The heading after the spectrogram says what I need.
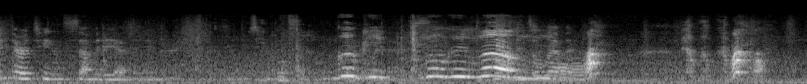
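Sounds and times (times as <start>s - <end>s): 
faint hum: 0.0s - 8.0s
speech: 0.2s - 1.5s, 2.7s - 6.1s
dog barking: 5.8s - 6.2s, 7.2s - 7.8s.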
